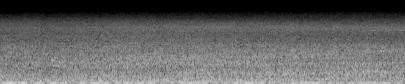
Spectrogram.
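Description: State Railway of Thailand express train's passenger coaches rolling slowly past the platform as the train comes to a stop: a steady rumble of wheels on rails over a low, constant hum.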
